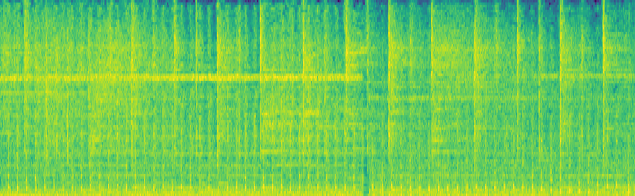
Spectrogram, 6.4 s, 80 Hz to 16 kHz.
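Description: Steady whirring helicopter rotor chop from the video game GTA 6, loud and continuous with a game soundtrack underneath.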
